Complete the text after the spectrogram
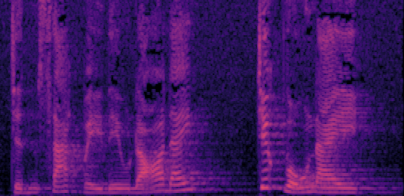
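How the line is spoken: Gentle explanation. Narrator (Vietnamese): giám mục nhẹ nhàng giải thích

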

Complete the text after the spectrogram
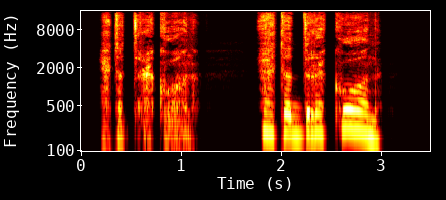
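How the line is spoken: Admiring whisper. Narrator (Russian): Вэй Хуай перешел на восхищенный шепот

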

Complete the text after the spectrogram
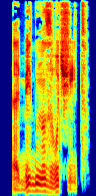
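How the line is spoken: Short chuckle. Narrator (Russian): хохотнул Певк

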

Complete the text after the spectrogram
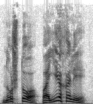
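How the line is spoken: Shouted. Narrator (Russian): крикнул он нам

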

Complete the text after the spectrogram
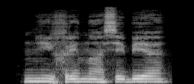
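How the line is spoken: Breathed out over radio. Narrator (Russian): выдохнула в канале Алена

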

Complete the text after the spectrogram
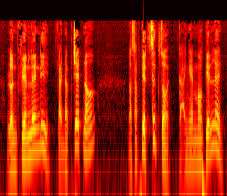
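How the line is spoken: Angry shout. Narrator (Vietnamese): Gã vệ sĩ cầm đầu giận dữ hét

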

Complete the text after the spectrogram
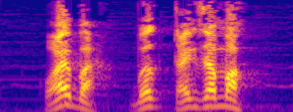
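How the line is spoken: Shout. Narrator (Vietnamese): Độc Cô Thanh Tùng quát

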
